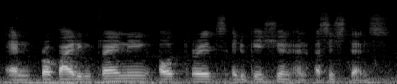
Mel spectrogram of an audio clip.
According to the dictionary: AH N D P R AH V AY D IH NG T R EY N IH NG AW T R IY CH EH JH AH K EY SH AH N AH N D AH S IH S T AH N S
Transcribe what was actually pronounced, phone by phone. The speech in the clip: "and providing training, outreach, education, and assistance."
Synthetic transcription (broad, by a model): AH N P R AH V AY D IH NG T R EY N IH NG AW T R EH S EH JH AH K EY SH AH N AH N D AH S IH S T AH N S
